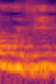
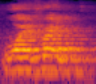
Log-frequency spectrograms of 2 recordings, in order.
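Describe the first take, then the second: First: The word is said as 'wee-fee'. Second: The word is said as 'why-fye'. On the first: The speaker calls it wrong. "না উইফি" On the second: The speaker calls it right. "না ওয়াইফাই"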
